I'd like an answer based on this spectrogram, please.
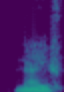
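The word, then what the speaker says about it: knife: School में H silent है, give में गिव में ई, नाइफ में के, राइट में डब्ल्यू, हाई में जी और स्विच में टी साइलेंट है।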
